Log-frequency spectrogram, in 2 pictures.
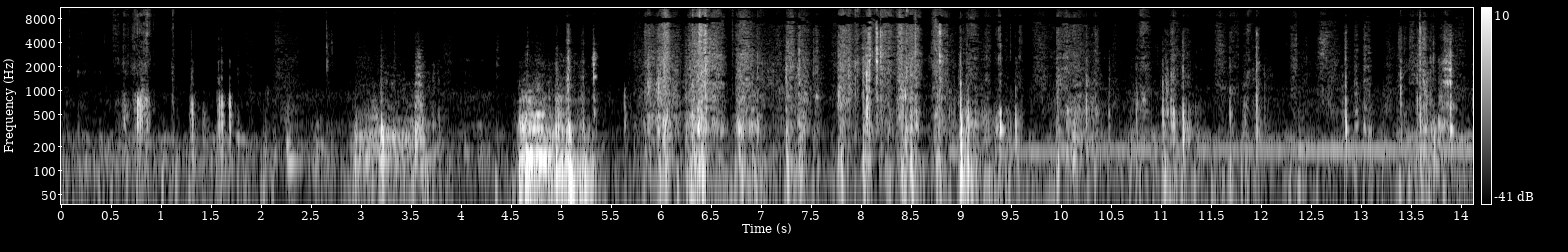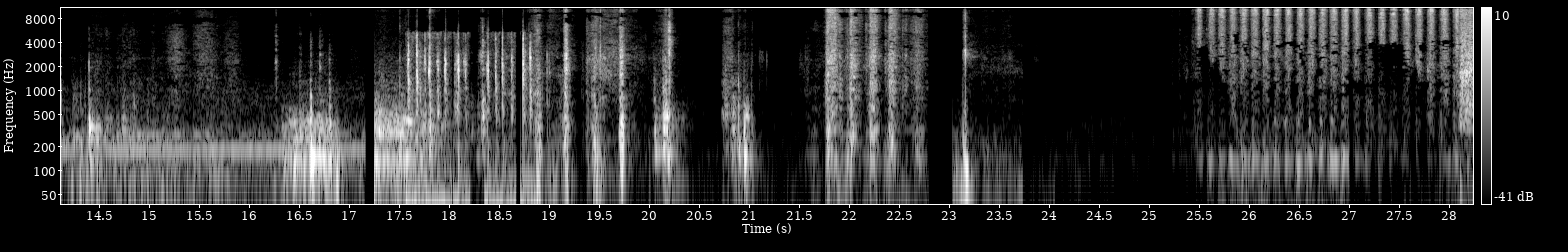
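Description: Close handling sounds of tidying: jewelry and small items clicking and rustling as they are set into trays and a drawer. After a brief silence near the end, a sponge scrubs a foamy sink in rapid, even strokes.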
